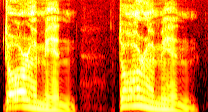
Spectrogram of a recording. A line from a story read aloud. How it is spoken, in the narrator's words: He had just breath enough to gasp out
